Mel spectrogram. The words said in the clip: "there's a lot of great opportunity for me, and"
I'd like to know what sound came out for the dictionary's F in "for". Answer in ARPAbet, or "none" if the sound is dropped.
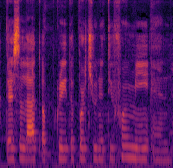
F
